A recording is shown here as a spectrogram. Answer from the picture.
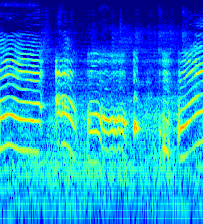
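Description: A baby boy crying in a tantrum, heard through a baby monitor's speaker: a long wail that breaks off about a second in, two shorter cries, then another wail rising near the end.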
